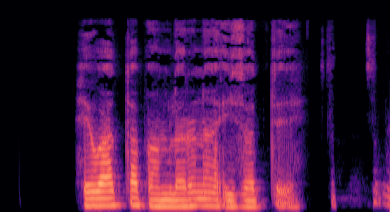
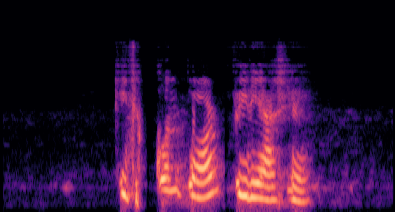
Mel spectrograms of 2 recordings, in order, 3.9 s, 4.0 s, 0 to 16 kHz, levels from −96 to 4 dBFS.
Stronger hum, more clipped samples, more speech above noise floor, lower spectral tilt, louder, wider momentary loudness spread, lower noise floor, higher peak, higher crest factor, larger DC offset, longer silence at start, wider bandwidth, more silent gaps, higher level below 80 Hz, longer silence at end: neither; neither; second, 27 dB vs 57 dB; about the same, -7.5 dB/octave vs -8.5 dB/octave; second, -21 LUFS vs -14 LUFS; first, 13 LU vs 9 LU; second, -46 dBFS vs -70 dBFS; about the same, -4 dBFS vs -2 dBFS; about the same, 18 dB vs 14 dB; neither; second, 0.8 s vs 1.2 s; first, 11.5 kHz vs 7.2 kHz; first, 3.11-3.20 s vs none; about the same, -56 dBFS vs -60 dBFS; second, 0 s vs 0.85 s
